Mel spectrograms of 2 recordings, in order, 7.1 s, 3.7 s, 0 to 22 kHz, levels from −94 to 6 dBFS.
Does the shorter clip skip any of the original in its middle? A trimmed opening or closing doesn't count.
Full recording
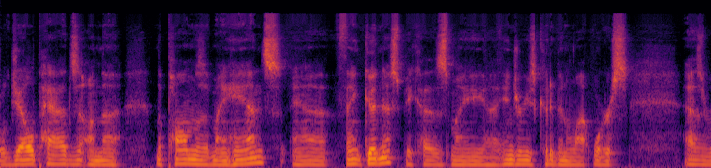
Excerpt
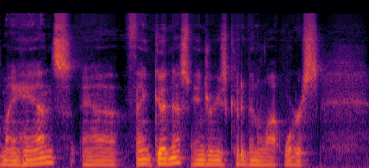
yes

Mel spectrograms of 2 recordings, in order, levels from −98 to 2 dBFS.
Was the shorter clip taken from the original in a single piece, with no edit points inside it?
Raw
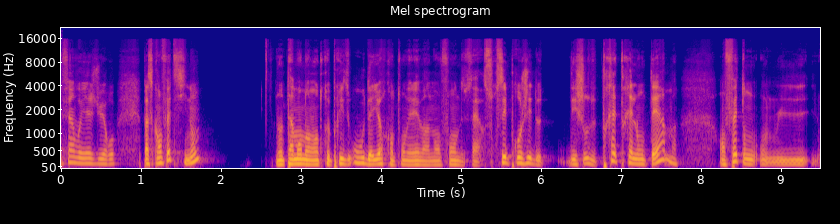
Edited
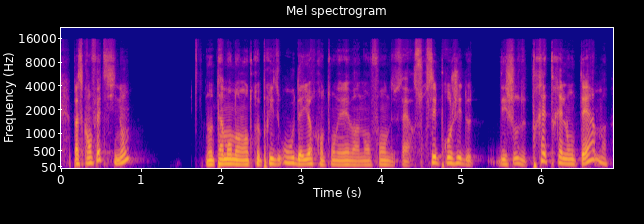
yes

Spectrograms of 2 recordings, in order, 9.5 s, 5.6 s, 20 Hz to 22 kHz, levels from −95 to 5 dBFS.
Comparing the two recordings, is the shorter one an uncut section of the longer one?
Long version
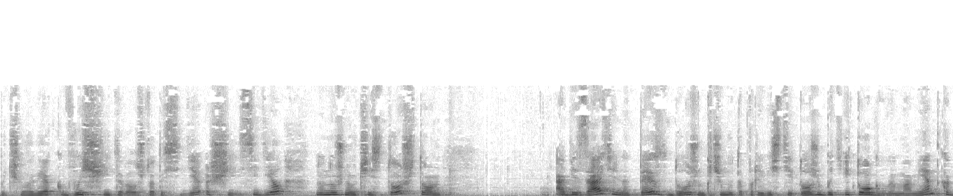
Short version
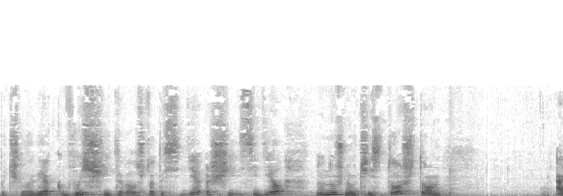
yes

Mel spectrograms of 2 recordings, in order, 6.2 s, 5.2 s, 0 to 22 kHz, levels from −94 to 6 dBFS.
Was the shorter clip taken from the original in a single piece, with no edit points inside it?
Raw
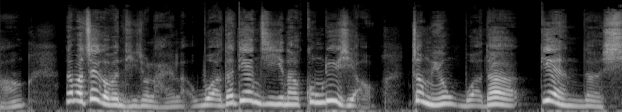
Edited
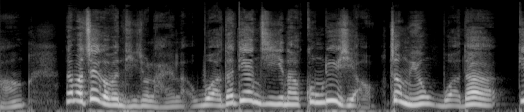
no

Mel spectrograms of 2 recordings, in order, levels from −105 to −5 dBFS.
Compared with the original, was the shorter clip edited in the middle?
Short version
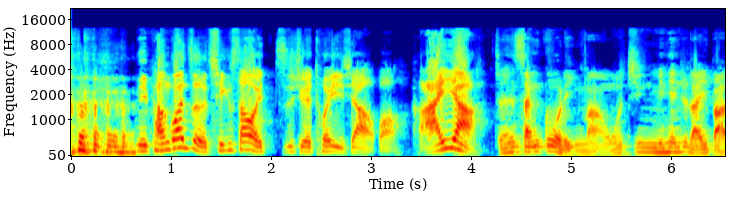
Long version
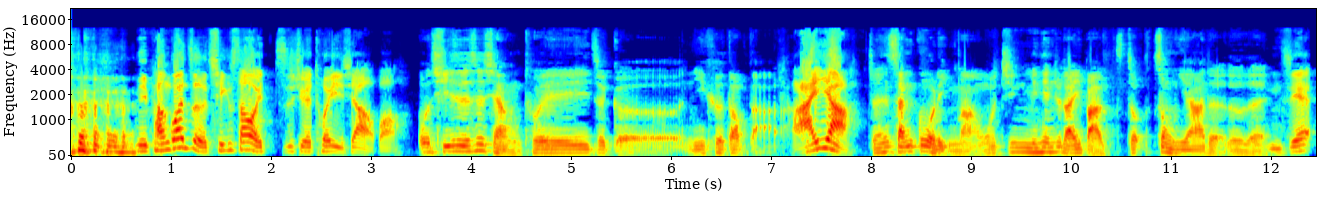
yes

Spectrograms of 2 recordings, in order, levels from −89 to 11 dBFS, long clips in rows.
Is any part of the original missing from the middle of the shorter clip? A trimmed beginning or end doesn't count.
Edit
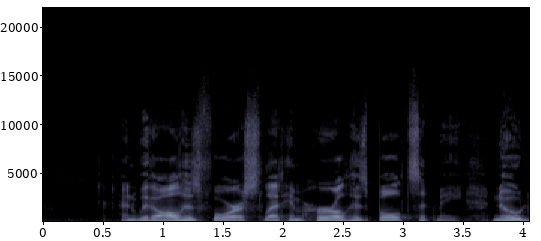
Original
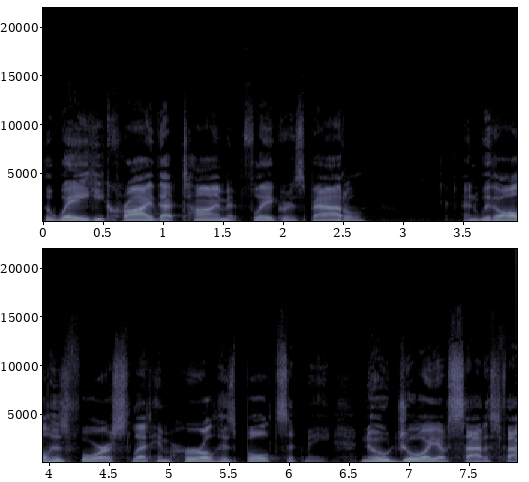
no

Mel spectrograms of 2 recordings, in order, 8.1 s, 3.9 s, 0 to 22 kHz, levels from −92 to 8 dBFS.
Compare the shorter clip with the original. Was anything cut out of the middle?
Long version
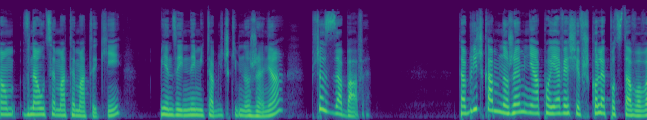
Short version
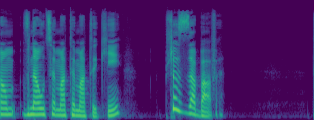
yes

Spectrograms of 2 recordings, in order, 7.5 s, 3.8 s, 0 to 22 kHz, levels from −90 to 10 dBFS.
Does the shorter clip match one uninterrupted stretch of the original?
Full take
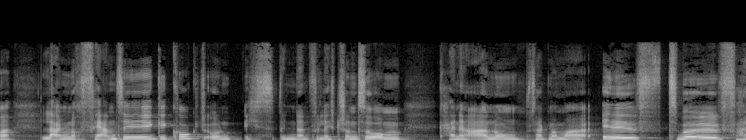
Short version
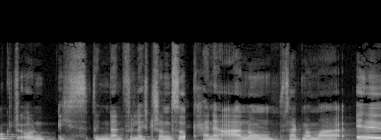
no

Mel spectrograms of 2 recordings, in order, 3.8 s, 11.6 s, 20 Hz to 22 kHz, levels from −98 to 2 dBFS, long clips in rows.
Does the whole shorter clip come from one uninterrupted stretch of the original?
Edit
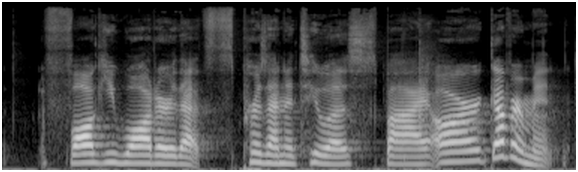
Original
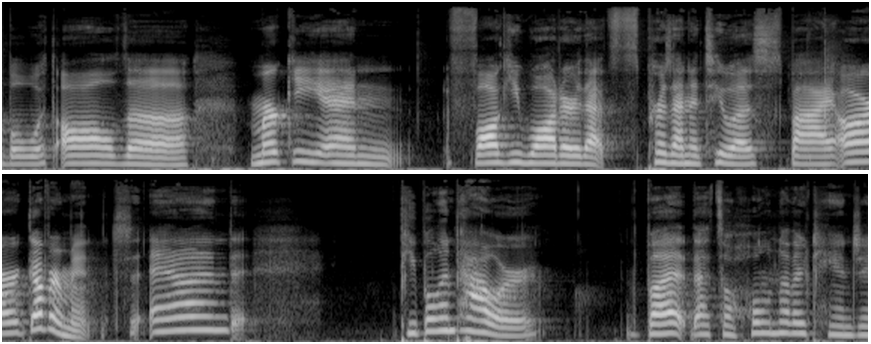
yes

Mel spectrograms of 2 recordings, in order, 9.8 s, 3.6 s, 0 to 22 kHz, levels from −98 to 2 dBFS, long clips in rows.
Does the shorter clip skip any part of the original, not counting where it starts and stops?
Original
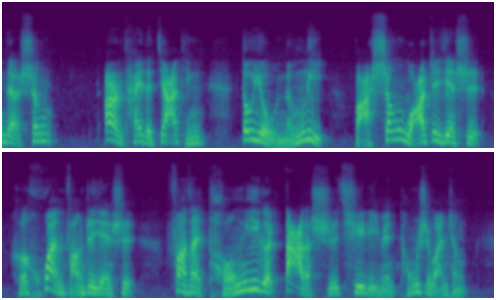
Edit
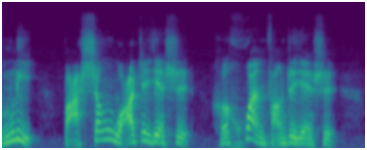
no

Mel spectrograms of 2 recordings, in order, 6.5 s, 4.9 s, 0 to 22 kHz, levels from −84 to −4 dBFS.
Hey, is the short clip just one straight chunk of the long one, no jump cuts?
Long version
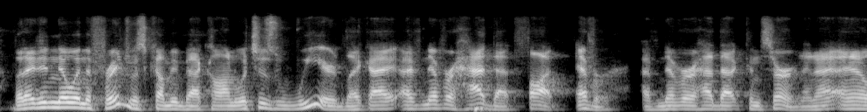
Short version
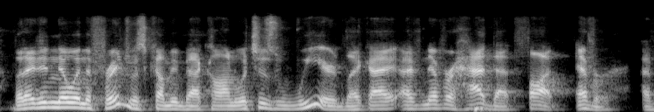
yes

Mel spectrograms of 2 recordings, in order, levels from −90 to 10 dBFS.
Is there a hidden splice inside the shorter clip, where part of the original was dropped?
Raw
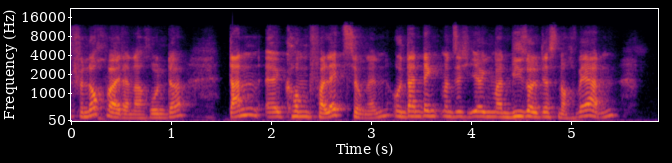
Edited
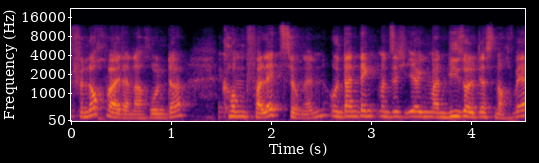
yes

